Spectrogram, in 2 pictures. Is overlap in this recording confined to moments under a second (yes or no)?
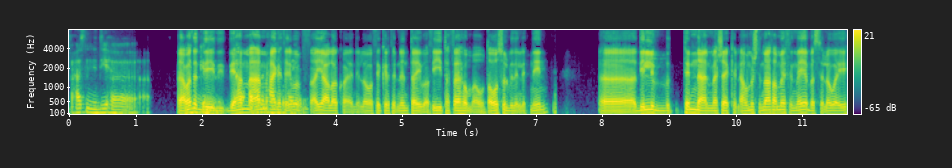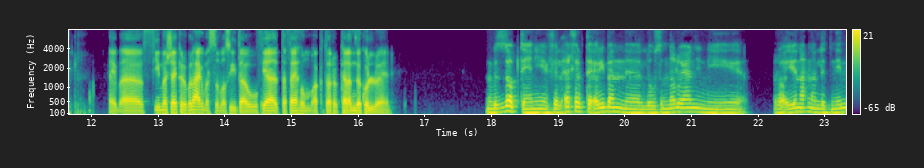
no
